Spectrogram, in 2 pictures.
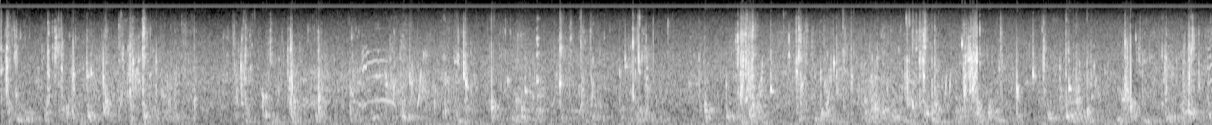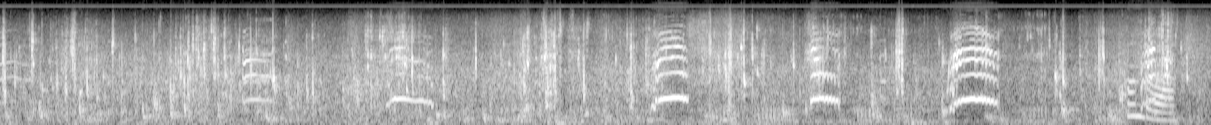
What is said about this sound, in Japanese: ボートの漁船が友綱で岸壁とつながれ、穏やかな波に揺れています。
